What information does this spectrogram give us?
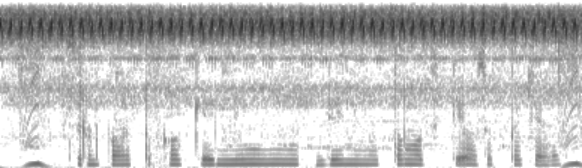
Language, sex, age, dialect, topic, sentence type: Hindi, female, 25-30, Awadhi Bundeli, banking, question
